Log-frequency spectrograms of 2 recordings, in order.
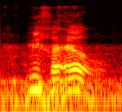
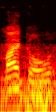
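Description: First: The ending is said as a distinct 'el'. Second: The ending is blended in the usual English way. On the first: The speaker calls it right. "it's Michael" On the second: The speaker calls it wrong. "it's not Michael"

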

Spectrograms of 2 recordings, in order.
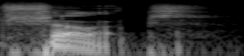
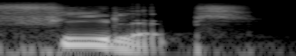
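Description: First: The name is said with a common English pronunciation. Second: The name is said with a Dutch pronunciation. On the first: The speaker calls it wrong. "you don't pronounce it Philips" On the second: The speaker calls it right. "If you really want to be right, it's Philips"

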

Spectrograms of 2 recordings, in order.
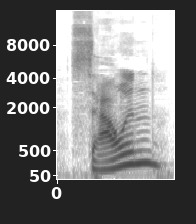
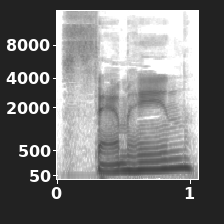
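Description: First: The word is said the native, actual way. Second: The word is said the literal, naive way. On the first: The speaker calls it right. "it's actually pronounced Samhain" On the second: The speaker calls it wrong. "which you would think would be Samhain"

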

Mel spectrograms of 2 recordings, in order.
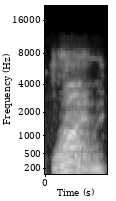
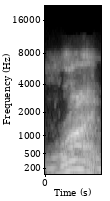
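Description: First: It is said somewhat louder. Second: It is said very loudly.

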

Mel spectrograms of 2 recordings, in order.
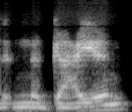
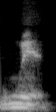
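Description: First: Every letter of the name is sounded out. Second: The name sounds like one short syllable, win. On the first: The speaker calls it wrong. "I actually said Nguyen, like really, just really spelt it out" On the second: The speaker calls it right. "the proper way to say it is actually Win"

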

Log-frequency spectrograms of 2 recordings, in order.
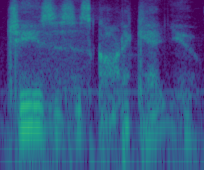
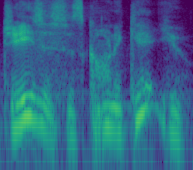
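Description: First: It is said a little louder. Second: It is said very loudly.

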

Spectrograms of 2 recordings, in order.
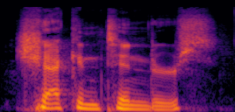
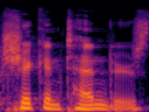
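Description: First: The vowels are swapped in a Tennessee accent. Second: The vowels are said in a plain standard way. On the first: The speaker calls it wrong. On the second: The speaker calls it right.

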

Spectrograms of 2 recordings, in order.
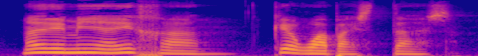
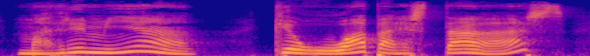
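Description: First: It sounds sarcastic and disapproving. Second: It sounds genuinely admiring and impressed.

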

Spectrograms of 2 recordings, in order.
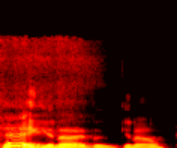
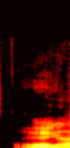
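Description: First: It is said in a bright, upbeat voice. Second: It is said in a flat, low-energy voice. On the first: This is how to talk to kids. The speaker calls it right. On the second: This is how not to talk to kids. The speaker calls it wrong. "I didn't talk to them like this"

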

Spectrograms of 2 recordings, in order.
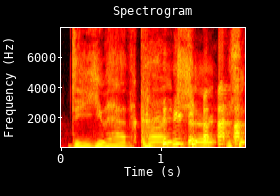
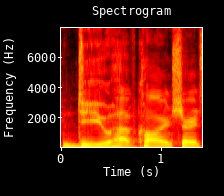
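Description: First: It is said in a high, dorky voice. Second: It is said in a deep, strong voice.

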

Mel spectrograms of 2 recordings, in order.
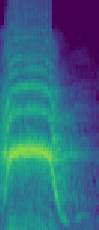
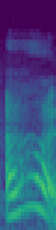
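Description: First: It is a loud, piercing scream. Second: It is a quiet, mild cry.

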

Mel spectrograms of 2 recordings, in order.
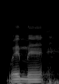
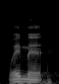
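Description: The two takes are said the same way.

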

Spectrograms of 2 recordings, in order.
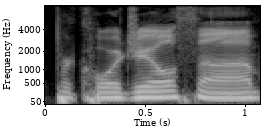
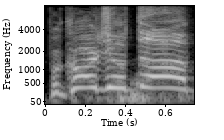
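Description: First: It is said in a sarcastic tone. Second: It is said in an excited tone.

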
